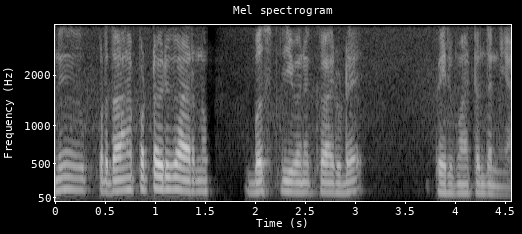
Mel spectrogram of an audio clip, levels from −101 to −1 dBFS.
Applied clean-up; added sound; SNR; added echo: neural mask model Resemble Enhance denoiser.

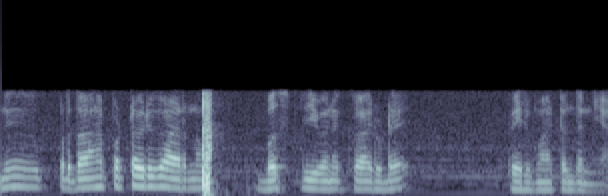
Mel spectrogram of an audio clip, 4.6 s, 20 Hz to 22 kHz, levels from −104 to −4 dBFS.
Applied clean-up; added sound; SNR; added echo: none; Fart; -3 dB; none.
